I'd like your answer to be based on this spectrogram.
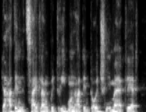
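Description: This podcast host from Franconia, Germany, talks fast in a fairly low, steady voice with his regional accent. He leads a casual interview, telling stories folksily and chattily, in fits and starts.

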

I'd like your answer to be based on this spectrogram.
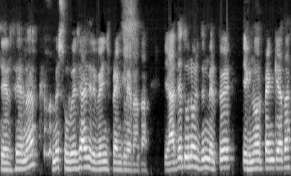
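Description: A man's voice: medium pitch, brisk, highs cut off. A young man in a casual home vlog, teasing and chuckling as he talks to his viewers. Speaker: vlogger, husband doing a prank.

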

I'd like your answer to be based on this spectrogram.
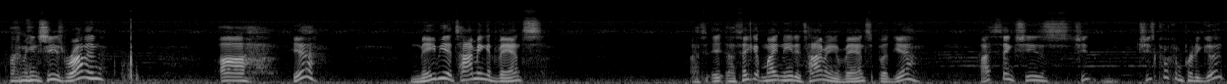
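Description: A man's voice: high voice, big pitch swings, moderate pace, long pauses, bright, forceful tone, a little hiss or hum. Chuckling man vlogging outdoors. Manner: rambling, chuckling, filler-heavy. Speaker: chainsaw builder. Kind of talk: casual workshop vlog. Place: outdoors in a grassy yard. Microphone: camera close up, handheld.

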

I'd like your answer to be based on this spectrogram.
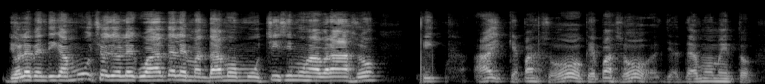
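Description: A man's voice: high-pitched, measured pace, a bit bright. A man hosting a live stream, casually commenting in a mocking, laughing way, with frequent exclamations.

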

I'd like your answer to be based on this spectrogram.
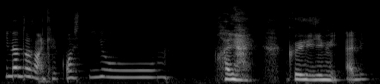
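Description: A young woman with a hoarse, worn-out voice, chatting casually on a livestream and thanking fans by name. She slips back and forth between bright greetings and breathy half-whispers. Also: sits high, expressive, brisk. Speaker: idol livestream host. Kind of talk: casual livestream chat reading fan comments.

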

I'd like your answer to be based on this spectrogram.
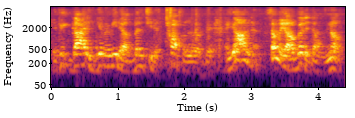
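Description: A high-voiced man, a pastor, preaches at a Bible study in a church hall, very animated and quick, his emphatic delivery jumping from loud bursts to near quiet, and he says he stutters. A phone across the echoey room catches him, so the lo-fi audio sounds distant, dull and faint with slight hiss.

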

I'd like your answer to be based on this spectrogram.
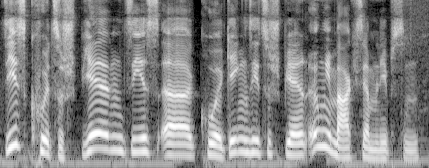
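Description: A man with a fairly high, very animated voice plays the scared horror game streamer. He is jittery and excitable, repeating words as he reacts live. Music plays faintly behind him. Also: quick pace. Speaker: gaming video creator.

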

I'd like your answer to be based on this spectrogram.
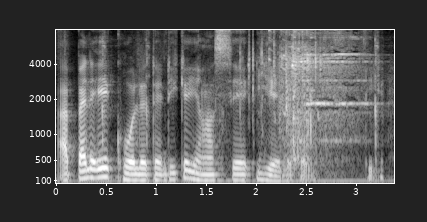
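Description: A man with a medium-pitched voice talks fairly quickly over a noisy background, hosting a gaming video. He casually explains things straight to his viewers as he goes, giving screen-recorded game commentary.

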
